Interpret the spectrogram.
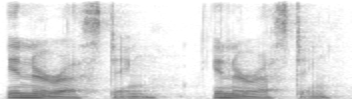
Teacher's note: So, the most common is interesting, three syllables. Sometimes we also though follow the pattern of dropping that T sound.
